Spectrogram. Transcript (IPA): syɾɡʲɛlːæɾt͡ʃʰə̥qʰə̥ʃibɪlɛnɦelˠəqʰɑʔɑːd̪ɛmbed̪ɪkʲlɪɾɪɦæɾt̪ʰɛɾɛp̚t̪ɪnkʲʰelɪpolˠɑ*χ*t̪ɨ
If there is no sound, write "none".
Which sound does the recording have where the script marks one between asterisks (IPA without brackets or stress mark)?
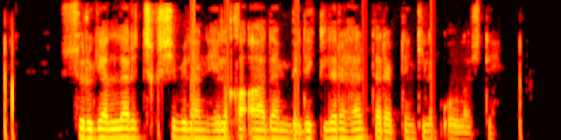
ʃ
